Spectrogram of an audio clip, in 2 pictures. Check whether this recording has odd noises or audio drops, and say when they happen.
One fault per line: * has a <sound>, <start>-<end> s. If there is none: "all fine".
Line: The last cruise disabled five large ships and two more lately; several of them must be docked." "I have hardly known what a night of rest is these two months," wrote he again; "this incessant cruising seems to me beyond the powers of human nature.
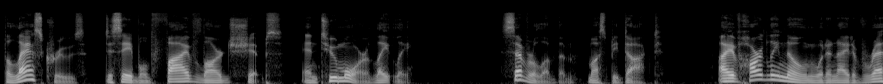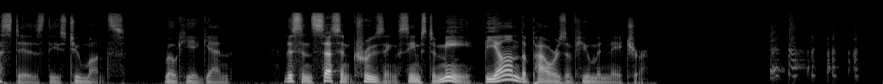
* has a laugh, 16.5-17.5 s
